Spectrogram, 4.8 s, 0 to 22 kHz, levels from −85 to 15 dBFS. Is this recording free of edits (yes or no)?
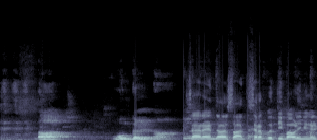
no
